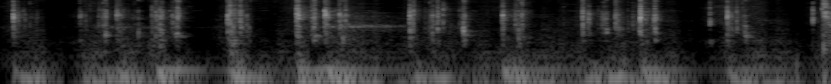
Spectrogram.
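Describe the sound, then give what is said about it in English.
Rapid typing on a computer keyboard: dense bursts of crisp key clicks run almost without pause, with a few brief gaps between runs and no voices. “I'm going to type it in.”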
